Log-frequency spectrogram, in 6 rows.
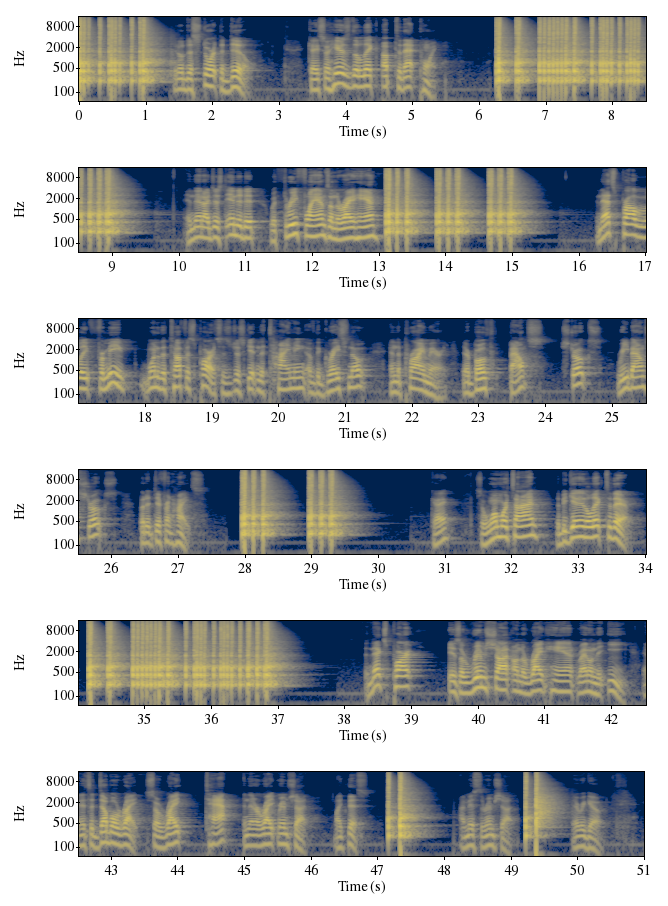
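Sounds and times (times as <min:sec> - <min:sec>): snare drum rudimental phrase: 0:00.0 - 0:01.5, 0:06.3 - 0:09.3, 0:13.1 - 0:15.3, 0:28.0 - 0:29.6, 0:34.2 - 0:37.2, 0:47.2 - 0:47.7, 0:49.2 - 0:49.7.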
